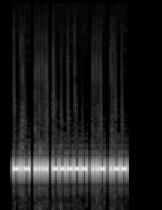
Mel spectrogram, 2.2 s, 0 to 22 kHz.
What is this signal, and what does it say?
Morse code, heard as a keyed tone, about 50 wpm, 700 Hz. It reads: KH0UW
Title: USA Call Signs - 5 Characters - Repeated 3x - 50wpm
